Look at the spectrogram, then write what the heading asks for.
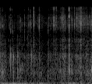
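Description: Crinkly plastic bag being pressed and smoothed around packed goat feed inside a feed press, a steady run of close, dense rustling and crackling with no voices.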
